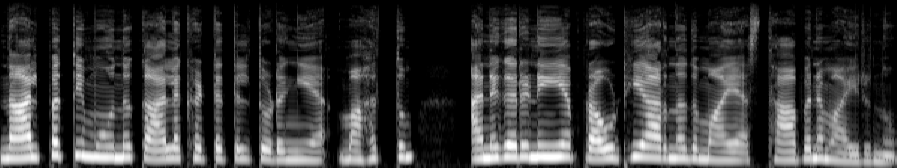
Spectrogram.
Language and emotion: Malayalam, neutral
